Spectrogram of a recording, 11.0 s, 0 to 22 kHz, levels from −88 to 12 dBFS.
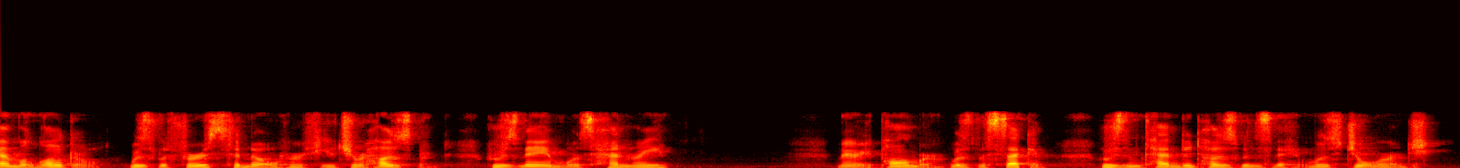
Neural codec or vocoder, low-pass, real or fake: autoencoder, 22.05 kHz, a latent of 192 numbers a frame, VITS, trained on one speaker; 7.2 kHz; fake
